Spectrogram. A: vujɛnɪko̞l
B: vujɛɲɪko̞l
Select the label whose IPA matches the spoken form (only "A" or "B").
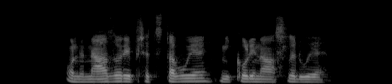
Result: B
